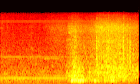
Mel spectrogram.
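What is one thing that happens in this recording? A hand rubs and ruffles a cat's fur close by.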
